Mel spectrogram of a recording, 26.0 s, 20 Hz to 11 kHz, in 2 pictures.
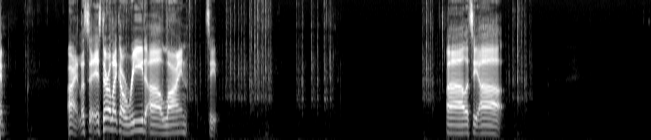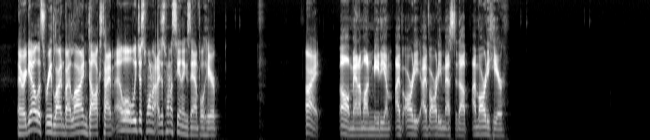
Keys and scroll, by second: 2.1-5.8 typing, 5.9 Return, 6.2 Return, 6.5 Return, 8.5 ctrl+l, 10.3 ctrl+shift+Tab.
